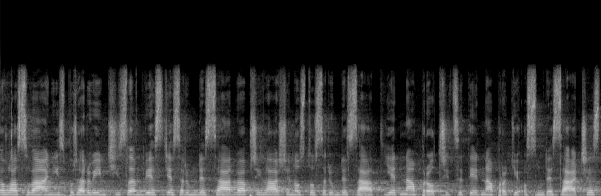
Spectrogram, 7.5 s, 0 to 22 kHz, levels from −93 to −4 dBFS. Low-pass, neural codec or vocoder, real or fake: 14.4 kHz; vocoder, 44.1 kHz, 128 mel bands every 256 samples, BigVGAN v2; fake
